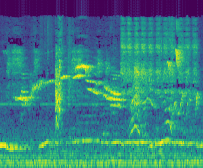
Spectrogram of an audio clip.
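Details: Grey-cheeked bulbul singing: drawn-out whistled notes that rise and slide, then a run of looping slurred phrases, over a steady low humming tone.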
